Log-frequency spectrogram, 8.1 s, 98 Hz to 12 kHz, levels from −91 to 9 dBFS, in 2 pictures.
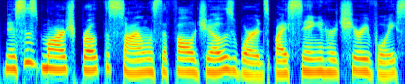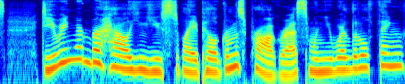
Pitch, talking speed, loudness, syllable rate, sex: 225 Hz, 220 wpm, -17 LUFS, 5.7 syllables/s, female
